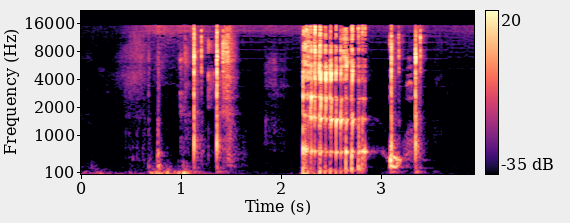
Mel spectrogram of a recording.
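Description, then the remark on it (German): A loud burp from a person rasps out for about half a second, with a shorter croaky one following and some softer throaty rumbles before it. “Dein Rülpser war gerade aber ziemlich laut.”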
